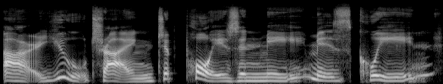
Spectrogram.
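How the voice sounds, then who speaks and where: An ancient sorceress teacher from a fantasy storybook, with a dry, raspy voice. She drags her words out slowly and scornfully, stern and menacing, often dropping low in pitch. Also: sing-song, a bit bright, no echo, heavily acted. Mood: disappointed, sly.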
